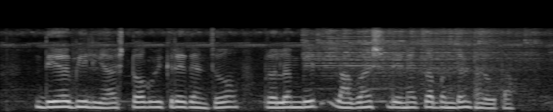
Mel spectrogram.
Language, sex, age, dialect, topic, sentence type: Marathi, male, 18-24, Southern Konkan, banking, statement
